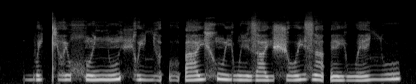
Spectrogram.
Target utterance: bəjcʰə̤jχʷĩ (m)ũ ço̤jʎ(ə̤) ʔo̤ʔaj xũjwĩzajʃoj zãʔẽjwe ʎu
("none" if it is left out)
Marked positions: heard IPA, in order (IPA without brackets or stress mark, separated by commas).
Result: ɲ, ə̤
